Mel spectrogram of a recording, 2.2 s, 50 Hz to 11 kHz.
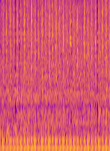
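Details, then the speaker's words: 1965 Chevy Monza go-kart, long parked with a bad engine, now fitted with a larger lawn mower engine. First start on choke with a little throttle: a small single-cylinder idling at a steady, even beat with no misses or knocks, a normal idle. "give it a little bit of throttle which way I want to go that way she sounds pretty good huh pretty"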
